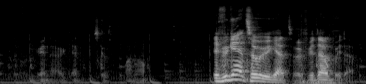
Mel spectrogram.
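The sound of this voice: A voice with a northern English accent, with music in the background. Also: man.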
